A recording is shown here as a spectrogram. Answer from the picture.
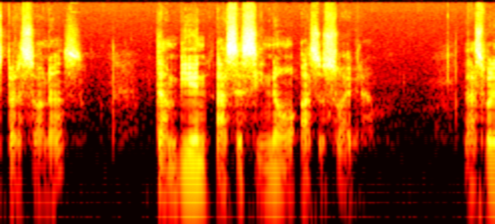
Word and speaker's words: asesinó: Now this one, it's supposed to say mató a 6 personas, también asesinó a su suegra. That's what it's supposed to say. But without the tildes, the stress falls into a different syllable.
